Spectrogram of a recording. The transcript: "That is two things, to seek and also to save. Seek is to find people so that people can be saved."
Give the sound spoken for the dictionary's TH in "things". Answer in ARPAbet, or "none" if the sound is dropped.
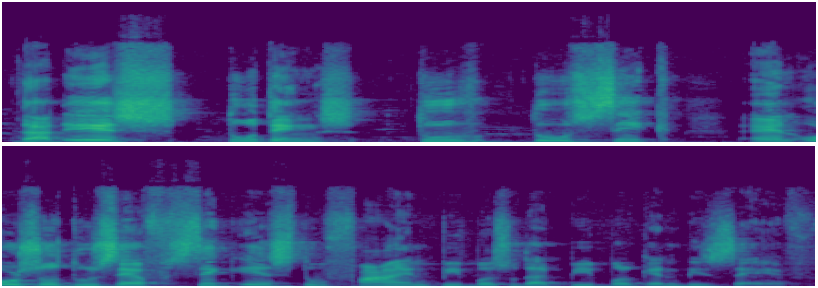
T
